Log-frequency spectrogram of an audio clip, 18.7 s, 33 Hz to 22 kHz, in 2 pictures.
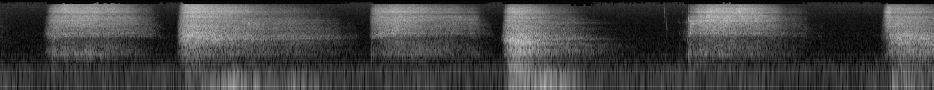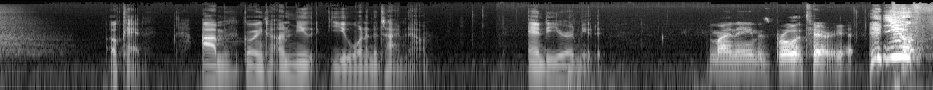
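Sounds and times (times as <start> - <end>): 
slow deep human breaths: 0.4 - 6.2, 6.8 - 8.2, 8.8 - 10.1
speech: 10.5 - 13.7, 14.6 - 15.4, 16.4 - 18.6.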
